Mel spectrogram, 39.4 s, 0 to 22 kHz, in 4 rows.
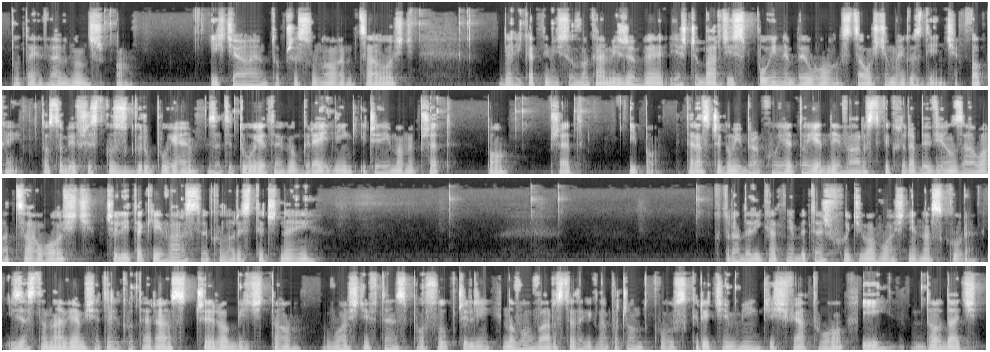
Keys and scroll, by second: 10.5 ctrl+g, 11.8 Return.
